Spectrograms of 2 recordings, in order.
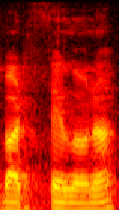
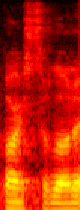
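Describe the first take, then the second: First: The c is said as a th sound. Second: The c is said as an s sound. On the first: The speaker calls it right. "the C is a T H" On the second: The speaker calls it wrong. "not Barcelona"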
